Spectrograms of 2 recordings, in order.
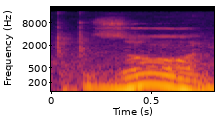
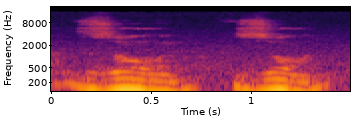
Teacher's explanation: Shikoni pra, këtu me njëherë kuptojmë se pas os ka një hë, sepse e zgjasim on dhe e theksojmë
